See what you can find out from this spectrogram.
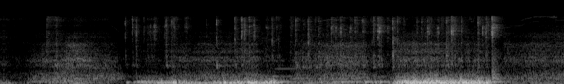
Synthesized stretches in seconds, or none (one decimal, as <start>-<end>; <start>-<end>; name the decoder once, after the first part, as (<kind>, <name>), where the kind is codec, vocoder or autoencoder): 0.0-1.1 (codec, SNAC)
